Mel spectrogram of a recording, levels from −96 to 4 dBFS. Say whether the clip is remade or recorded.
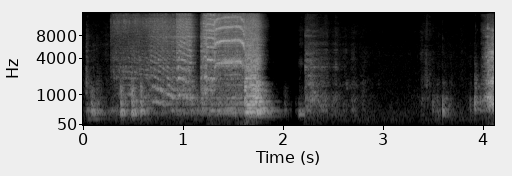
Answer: recorded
